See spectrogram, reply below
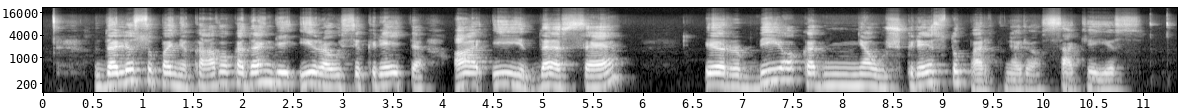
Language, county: Lithuanian, Utena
